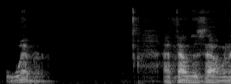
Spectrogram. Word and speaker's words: Weber: thinking wait isn't it isn't is this the weaver grills no i know it looks like it's spilled like weaver but it is pronounced weber i found this out when i was getting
